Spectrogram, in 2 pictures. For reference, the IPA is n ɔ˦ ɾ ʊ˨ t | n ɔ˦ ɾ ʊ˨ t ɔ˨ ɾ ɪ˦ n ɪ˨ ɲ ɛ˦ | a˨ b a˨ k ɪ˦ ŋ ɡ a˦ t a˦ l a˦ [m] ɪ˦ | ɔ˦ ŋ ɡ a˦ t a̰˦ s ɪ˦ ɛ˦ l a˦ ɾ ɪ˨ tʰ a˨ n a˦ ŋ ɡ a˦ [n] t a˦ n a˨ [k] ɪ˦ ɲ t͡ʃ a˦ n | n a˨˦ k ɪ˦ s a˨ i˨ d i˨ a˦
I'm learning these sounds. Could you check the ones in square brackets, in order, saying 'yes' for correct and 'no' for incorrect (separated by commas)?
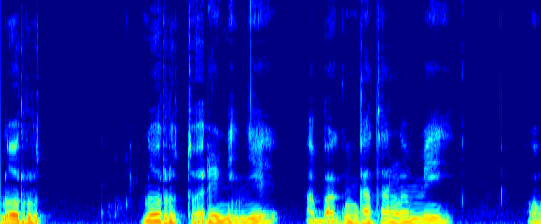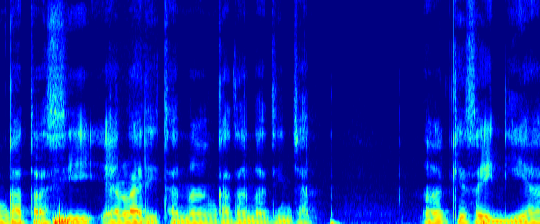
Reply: yes, no, no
